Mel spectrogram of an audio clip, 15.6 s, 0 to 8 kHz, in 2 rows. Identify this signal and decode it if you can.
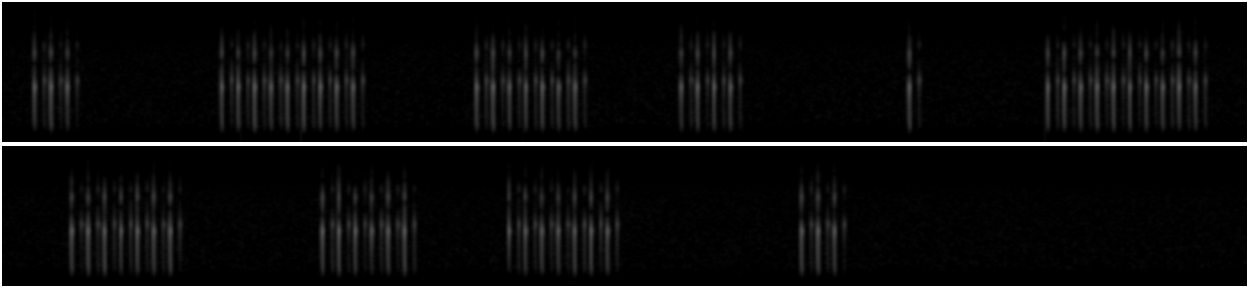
Pulse dialling, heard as clicks on a phone line, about 10 pulses a second. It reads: 3 9 7 4 1 0 7 6 7 3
